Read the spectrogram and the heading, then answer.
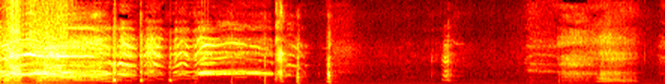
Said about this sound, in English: This is an even better one of a dude getting attacked by a cat, then once it's all over, he goes, fuck's wrong with that cat?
